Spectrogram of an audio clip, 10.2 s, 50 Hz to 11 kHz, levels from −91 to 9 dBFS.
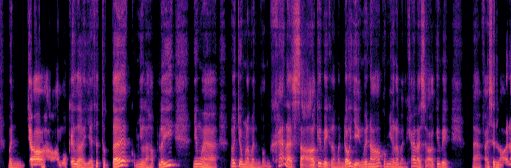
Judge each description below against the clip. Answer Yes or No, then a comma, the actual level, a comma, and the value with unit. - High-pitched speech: No, medium, 145 Hz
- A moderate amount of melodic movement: Yes, average, 4.4 semitones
